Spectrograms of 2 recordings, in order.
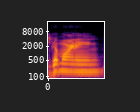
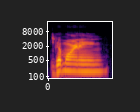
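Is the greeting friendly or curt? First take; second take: curt; curt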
